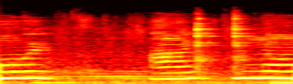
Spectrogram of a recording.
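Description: A woman singing with a small live band: a long held note, a short quieter gap, a brief phrase, then another held note, over a steady low accompaniment line.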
